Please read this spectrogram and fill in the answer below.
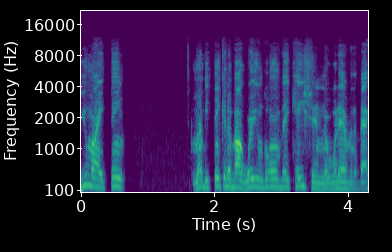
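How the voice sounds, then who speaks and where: A man's bright, sharp, animated voice, high in pitch with ordinary pitch variation, at a very fast pace in a dry, close sound with no echo. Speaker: livestream commentator. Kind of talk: live stream monologue.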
